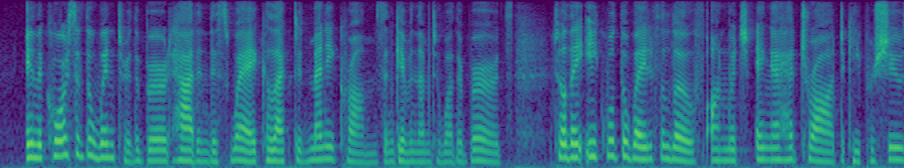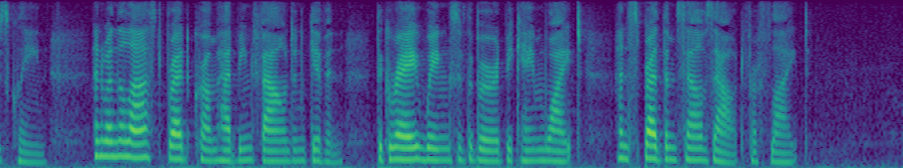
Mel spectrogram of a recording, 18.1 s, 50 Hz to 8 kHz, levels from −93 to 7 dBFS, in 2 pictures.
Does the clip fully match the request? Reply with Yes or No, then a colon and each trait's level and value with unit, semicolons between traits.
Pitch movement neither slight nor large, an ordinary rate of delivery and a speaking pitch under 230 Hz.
No: average, 3.1 semitones; fast, 210 wpm; high, 190 Hz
